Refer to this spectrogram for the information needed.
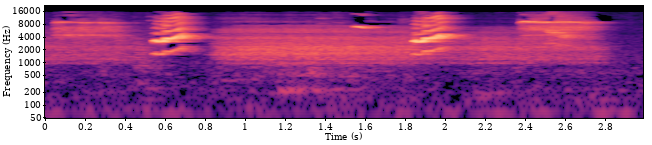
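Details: Rubino-coloured Bourke's parrot recorded on 25 December 2017: two sharp, rising chirps with bright harmonics, about a second apart, over a steady broad hissing background.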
